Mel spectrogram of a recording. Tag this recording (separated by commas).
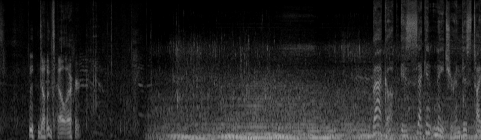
Music, Speech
